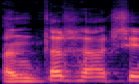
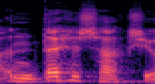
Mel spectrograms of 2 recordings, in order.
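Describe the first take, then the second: First: The first word ends with an r sound. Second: The first word ends with a breathy h sound. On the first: The speaker calls it wrong. "नहीं होता" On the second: The speaker calls it right. "होता है"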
